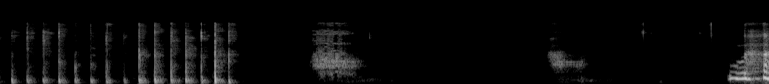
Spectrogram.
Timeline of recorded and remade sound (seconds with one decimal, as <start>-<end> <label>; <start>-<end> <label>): 0.0-2.9 remade; 2.9-4.7 recorded; 4.7-7.7 remade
